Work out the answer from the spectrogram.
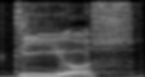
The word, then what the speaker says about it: tío: Attention, accent sur le i, très important. El tío, la tía, los tíos. D'ailleurs, on l'écoute à la prononciation, on écoute l'accentuation du i.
